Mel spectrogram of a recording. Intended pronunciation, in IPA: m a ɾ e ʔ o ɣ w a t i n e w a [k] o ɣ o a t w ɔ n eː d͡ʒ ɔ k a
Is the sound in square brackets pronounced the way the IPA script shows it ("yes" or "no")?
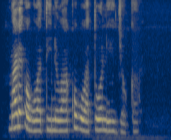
yes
